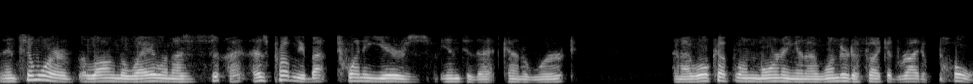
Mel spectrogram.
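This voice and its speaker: A man at a moderate pace, with an ordinary speaking voice, fairly high in pitch with ordinary pitch variation. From Utah, USA. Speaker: cowboy poet. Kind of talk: interview answer.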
